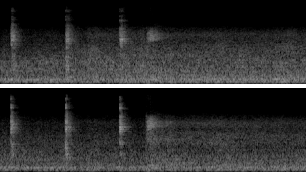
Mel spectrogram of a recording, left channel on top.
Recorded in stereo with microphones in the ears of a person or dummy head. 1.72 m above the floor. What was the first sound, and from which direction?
Cutlery clinking, 55° right (ahead or behind).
